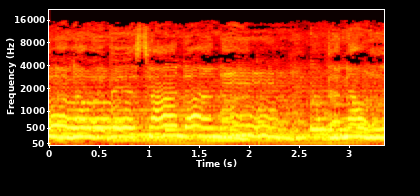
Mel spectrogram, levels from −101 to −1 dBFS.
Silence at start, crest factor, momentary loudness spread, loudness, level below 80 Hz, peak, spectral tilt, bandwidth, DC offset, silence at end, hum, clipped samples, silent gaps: 0 s; 12 dB; 4 LU; -17 LUFS; -44 dBFS; -4 dBFS; -5 dB/octave; 16 kHz; under 0.1%; 0 s; none; under 0.1%; none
